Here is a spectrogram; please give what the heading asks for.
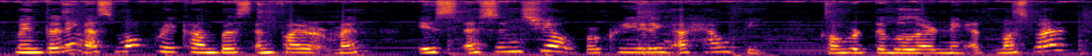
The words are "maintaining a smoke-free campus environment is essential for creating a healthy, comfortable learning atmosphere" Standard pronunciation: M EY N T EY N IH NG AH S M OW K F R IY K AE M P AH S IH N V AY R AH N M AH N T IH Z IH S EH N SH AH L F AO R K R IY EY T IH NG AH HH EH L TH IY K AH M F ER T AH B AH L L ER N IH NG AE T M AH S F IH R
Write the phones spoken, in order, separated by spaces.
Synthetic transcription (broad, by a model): M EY N T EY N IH NG AH S M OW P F R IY K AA M P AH S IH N F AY AH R M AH N IH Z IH S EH N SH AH L F AO R K R IY EY T IH NG AH HH EH L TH IY K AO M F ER T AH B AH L L ER N IH NG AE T M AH S F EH R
